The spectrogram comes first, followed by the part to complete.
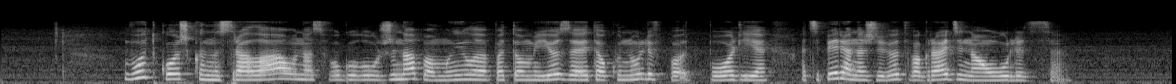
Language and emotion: Russian, sad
